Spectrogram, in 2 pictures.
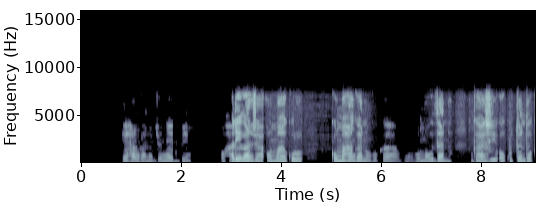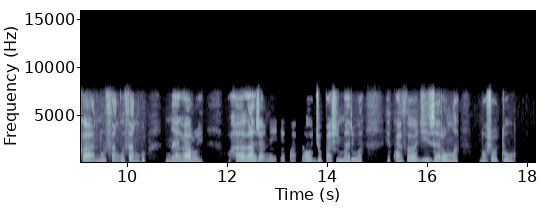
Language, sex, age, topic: Oshiwambo, male, 18-24, finance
